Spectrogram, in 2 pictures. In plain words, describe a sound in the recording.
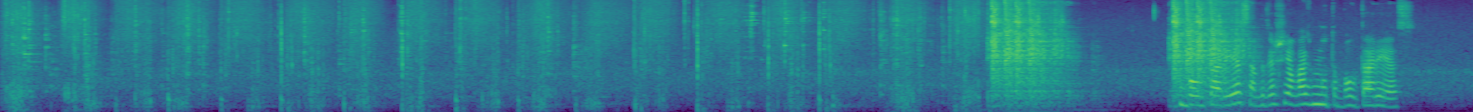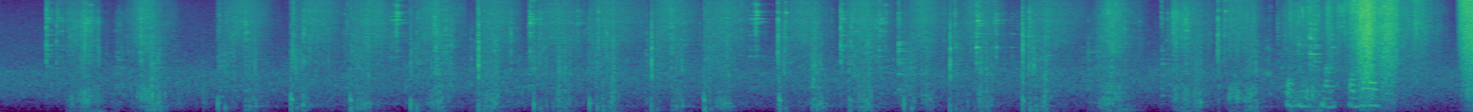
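Footsteps thud on wooden steps and crunch through snow at a steady walking pace.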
